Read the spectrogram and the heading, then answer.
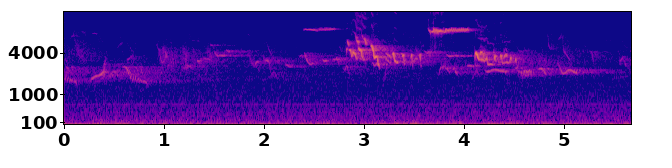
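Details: European robin singing in woodland at Hoher Peißenberg, early May, 7 a.m., a female nearby trading contact calls with the male; thin, high whistled phrases and fine warbling, with a brighter sparkling burst midway and steady low background rumble.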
